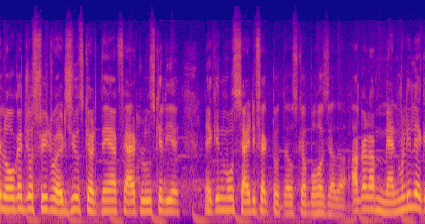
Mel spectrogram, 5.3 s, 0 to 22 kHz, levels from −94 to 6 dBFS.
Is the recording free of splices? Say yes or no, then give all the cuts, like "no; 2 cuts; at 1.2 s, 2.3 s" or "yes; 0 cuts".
yes; 0 cuts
